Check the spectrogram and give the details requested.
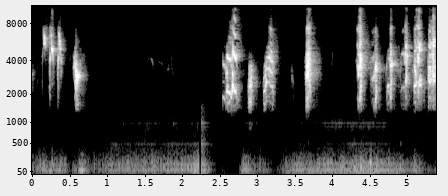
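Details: A few sharp notes from a long-tailed shrike, a silence of about two seconds, then a lively series of harsh chattering notes.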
